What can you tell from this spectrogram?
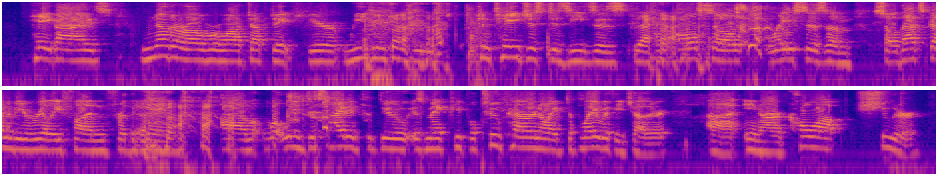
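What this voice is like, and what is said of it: Impression of Jeff Kaplan. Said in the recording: “my impression of Jeff Kaplan ... That's pretty good, pretty good ... He's got thin lips and his tongue gets in the way of his teeth”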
